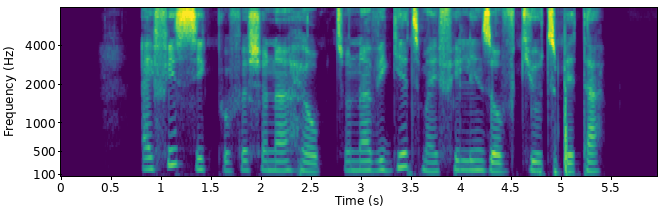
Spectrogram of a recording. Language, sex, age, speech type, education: Nigerian Pidgin, female, 15-29, spontaneous, tertiary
